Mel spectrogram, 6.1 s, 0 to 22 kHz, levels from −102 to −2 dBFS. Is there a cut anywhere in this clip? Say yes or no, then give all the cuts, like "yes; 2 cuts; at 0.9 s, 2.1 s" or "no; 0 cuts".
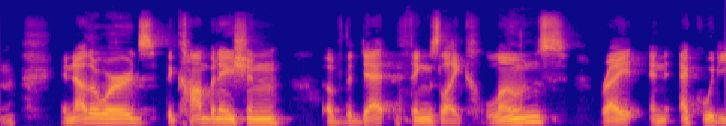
yes; 1 cut; at 2.7 s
